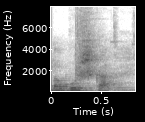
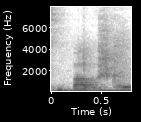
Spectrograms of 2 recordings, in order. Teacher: It's not babushka, it's babushka. You should stress on the first syllables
